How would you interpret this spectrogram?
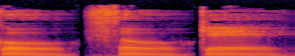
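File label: "kothoke", concatenated syllables; Affixing experiment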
